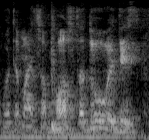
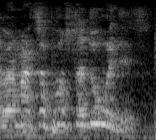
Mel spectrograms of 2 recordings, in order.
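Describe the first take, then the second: First: Said in the usual way. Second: Much higher, fast squeaky voice with a laugh; squeaky confused prostitute. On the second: Acted. Confused prostitute asking the pig, squeaky and much higher. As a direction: squeak out the question in mock confusion.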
